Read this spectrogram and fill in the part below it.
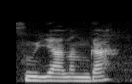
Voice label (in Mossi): "sũ-yalenga", Moore; nausea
